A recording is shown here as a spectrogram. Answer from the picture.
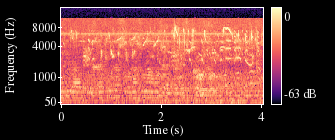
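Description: Many small birds chirping in quick, overlapping high calls, over the low murmur of distant voices.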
